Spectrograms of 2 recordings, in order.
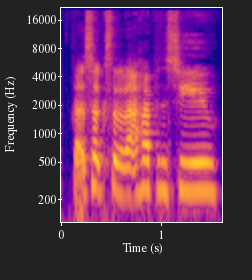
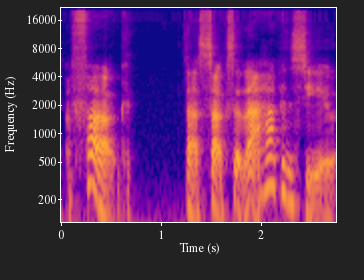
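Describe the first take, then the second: First: The same line again, higher and mocking; mocking repeat. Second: Said in the usual way. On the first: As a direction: parrot it back higher to show how clumsy it is. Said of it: "the other character replies". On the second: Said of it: "the main character says".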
